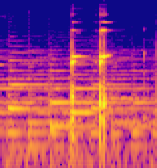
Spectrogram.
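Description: A glass cup of water clinks twice in quick succession as someone tips their head back to drink from it: two bright ringing taps about a quarter second apart, with faint soft handling sounds around them and no talking.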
